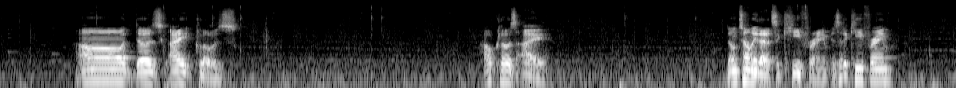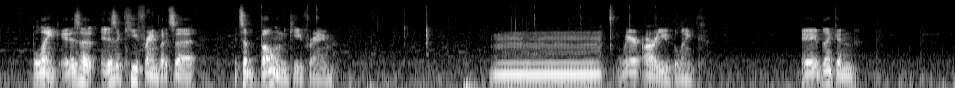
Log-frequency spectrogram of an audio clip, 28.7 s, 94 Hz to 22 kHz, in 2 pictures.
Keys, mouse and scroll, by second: 2.6-3.2 scroll down 4, 3.8 ctrl+Tab, 5.6-7.8 right drag, 11.9 click, 13.1-13.8 scroll down 11, 13.9-14.5 scroll up 1, 14.5-15.0 scroll up 5, 19.0-20.6 right drag, 20.6 KP_Decimal, 21.8-22.2 scroll up 6, 23.2 scroll down 1, 24.3-24.7 scroll down 2.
